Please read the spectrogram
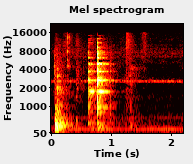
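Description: A metal spoon clinking against a glass bowl twice, at the start and again under a second later, each strike ringing briefly, as grated coconut is scooped out.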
